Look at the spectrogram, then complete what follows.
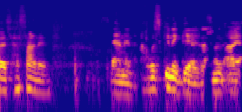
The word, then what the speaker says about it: Hassan: want to pronounce it wrong would you mind pronouncing your name for me yeah it's it's uh it's Hassan and I was gonna give I I can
